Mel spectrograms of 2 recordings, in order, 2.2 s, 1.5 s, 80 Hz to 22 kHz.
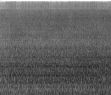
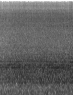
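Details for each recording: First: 1985 Jeep CJ7, 4.2L 258, new throttle body fuel injection kit, started after removing the ALDL jumper: steady, fast, hissy idle with no hunting at about 1200 rpm. It runs high until the throttle stop is set down to 725–750 rpm. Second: 1985 Jeep CJ7 4.2L 258 inline-six newly converted to throttle body fuel injection, after the start-up flare: steady, even idle settling toward 650 rpm with a smooth whirring hum and no misses or knocks; normal idle.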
